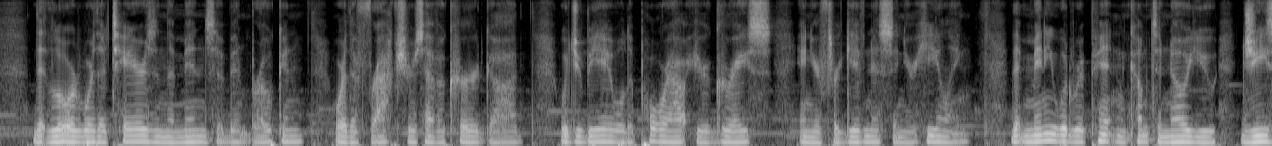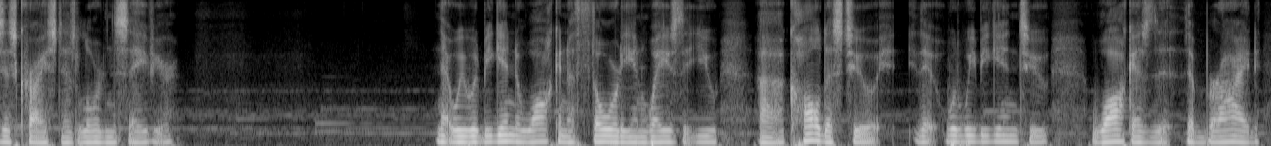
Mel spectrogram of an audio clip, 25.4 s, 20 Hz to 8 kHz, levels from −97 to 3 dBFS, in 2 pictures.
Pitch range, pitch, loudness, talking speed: 110-125 Hz, 115 Hz, -25 LUFS, 170 wpm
